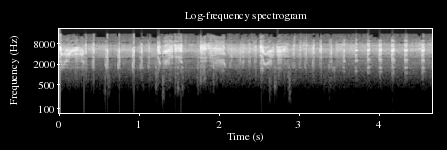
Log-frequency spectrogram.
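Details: Recording made to attract breeding swiftlet flocks into a nest house: high, thin chirping twitter with a steady stream of sharp clicks, bright buzzy notes early on, then evenly spaced ticking toward the end.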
